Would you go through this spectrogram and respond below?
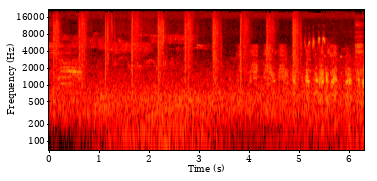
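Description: Ducks in Farming Simulator 22 give repeated harsh, loud quacks over a dense, constant background hiss, the calls coming in irregular bursts and growing quicker toward the end.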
